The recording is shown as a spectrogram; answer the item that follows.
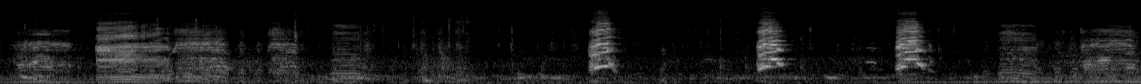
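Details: Backyard African geese, a trio of two males and one female with other waterbirds nearby, honk repeatedly: a run of nasal calls at first, then three sharp loud blasts spaced about one and a half seconds apart.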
